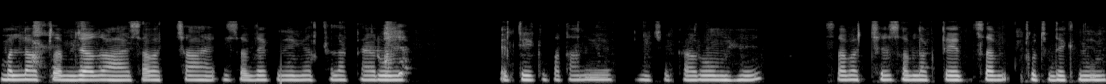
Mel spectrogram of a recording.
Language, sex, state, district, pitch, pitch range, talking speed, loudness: Hindi, female, Bihar, Araria, 210 Hz, 205-215 Hz, 150 wpm, -20 LUFS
